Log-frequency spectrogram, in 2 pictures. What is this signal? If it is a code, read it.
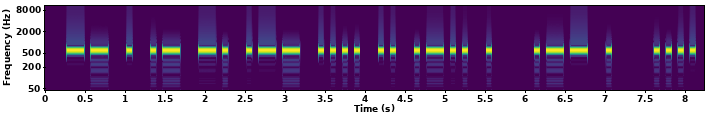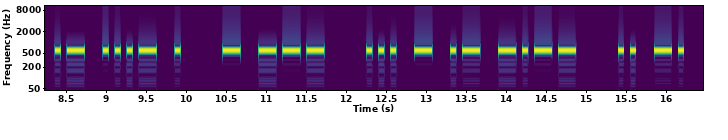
Morse code, heard as a keyed tone, about 16 wpm, 600 Hz. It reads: MEANWHILE WE HAVE TO STAY IN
